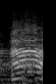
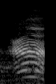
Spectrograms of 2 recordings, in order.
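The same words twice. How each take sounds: First: "a" as the open alif vowel; simple open "a"; plain Arabic A. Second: "a" squeezed from the throat as Arabic ain; tight-throated "a"; throaty Arabic ain. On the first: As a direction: model "a" long and clear, louder, without throat squeeze. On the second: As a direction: model "a" with a constricted pharynx. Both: Shown as a demonstration. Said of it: "Ini beda penyebutan".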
